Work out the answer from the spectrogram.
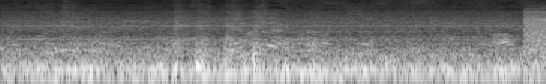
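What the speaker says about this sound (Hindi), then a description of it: "बहुत लंबी ट्रेन है" A long Indian railway train rolls past close by, with a heavy continuous rumble and rhythmic wheel clatter throughout, and indistinct voices faintly underneath.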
